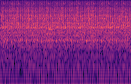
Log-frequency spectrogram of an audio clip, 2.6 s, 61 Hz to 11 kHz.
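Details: Diesel car idling after a jump start from a motorcycle using 2.5 mm jumper cables, car battery about 70 Ah: steady, even diesel clatter with no misses or hunting; the engine runs fine.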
